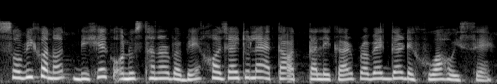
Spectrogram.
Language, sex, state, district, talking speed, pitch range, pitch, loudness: Assamese, female, Assam, Kamrup Metropolitan, 145 wpm, 235-290 Hz, 260 Hz, -14 LUFS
